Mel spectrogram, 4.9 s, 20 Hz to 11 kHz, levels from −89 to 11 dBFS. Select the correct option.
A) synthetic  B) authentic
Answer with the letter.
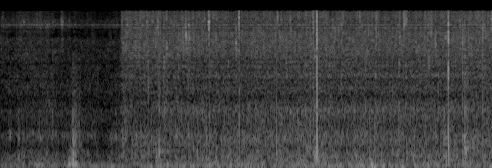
A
